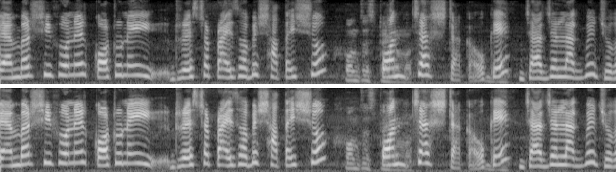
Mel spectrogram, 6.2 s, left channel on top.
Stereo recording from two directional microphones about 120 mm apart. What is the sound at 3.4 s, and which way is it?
Speech, 45° left (ahead or behind).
